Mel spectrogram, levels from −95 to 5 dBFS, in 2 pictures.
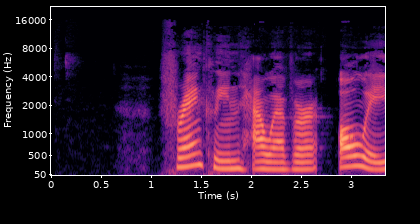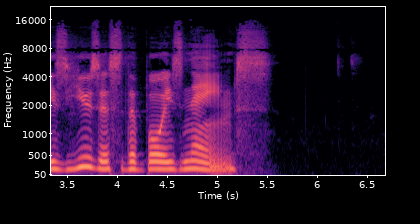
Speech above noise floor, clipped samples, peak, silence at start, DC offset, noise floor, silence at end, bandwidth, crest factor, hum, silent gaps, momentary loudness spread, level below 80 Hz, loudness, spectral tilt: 61 dB; under 0.1%; -2 dBFS; 1.1 s; under 0.1%; -80 dBFS; 1.2 s; 13.5 kHz; 20 dB; none; none; 10 LU; -58 dBFS; -20 LUFS; -5.5 dB/octave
